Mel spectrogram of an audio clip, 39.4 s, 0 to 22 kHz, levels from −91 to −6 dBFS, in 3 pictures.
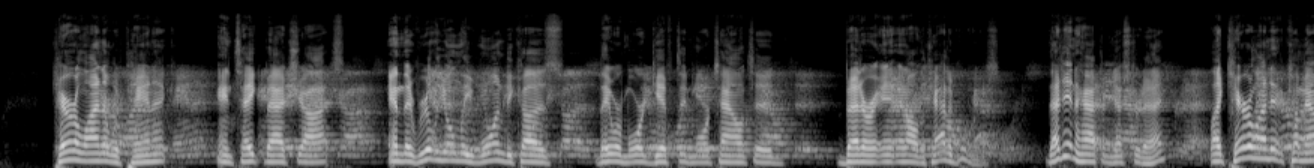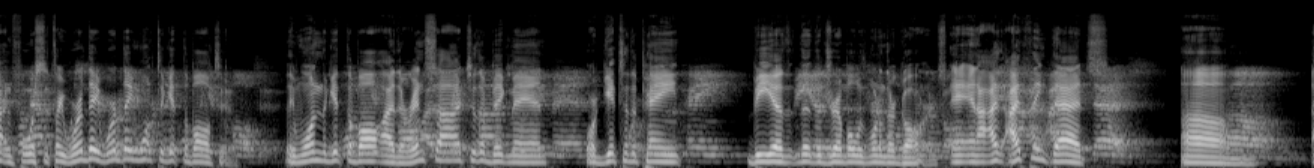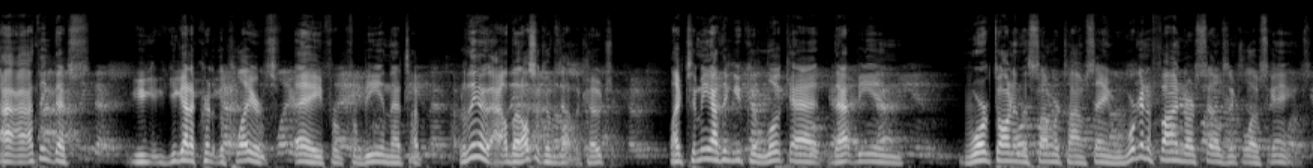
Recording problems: echo of what is said; strong; throughout; 390 ms later, 10 dB below the speech

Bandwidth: 15 kHz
